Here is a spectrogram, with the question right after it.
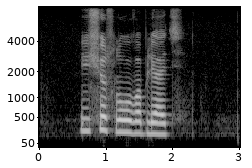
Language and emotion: Russian, angry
